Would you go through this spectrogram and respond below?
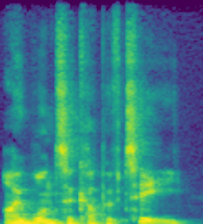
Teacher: The words I, a, and of are unstressed. They get squeezed into very little time, and they sound reduced. I sounds like a quick a. · I sounds like a quick a. A sounds like uh. Of sounds like uh as well. · So in the sentence, I want a cup of tea, the stressed words are want, cup, and tea. Those are the beats.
